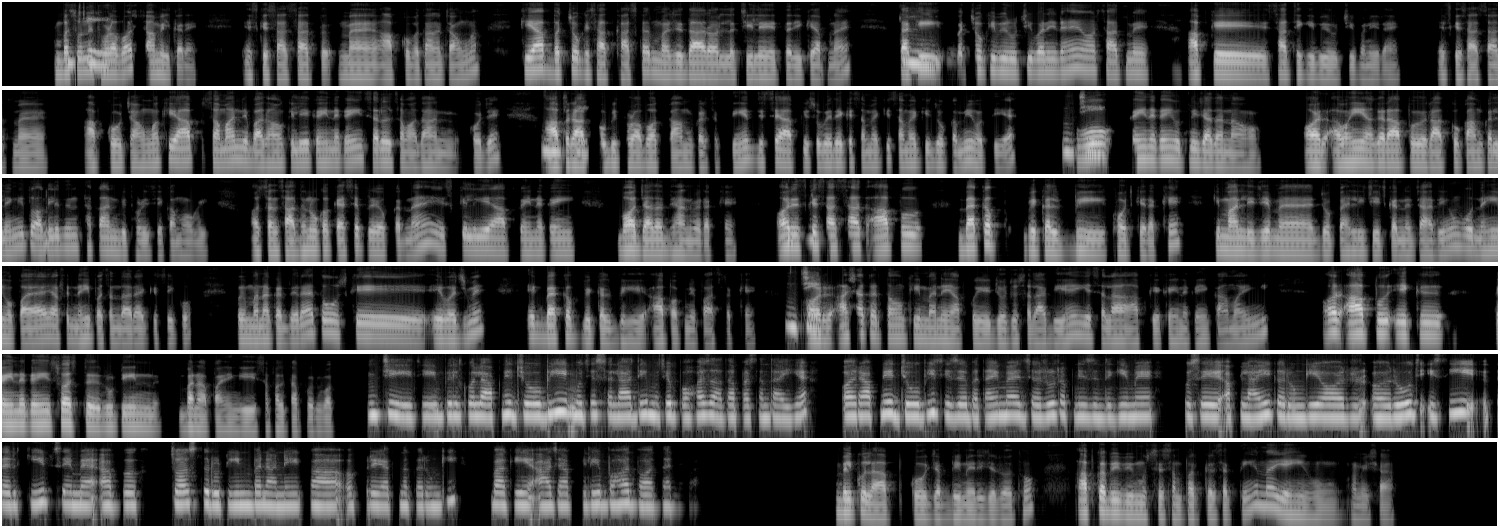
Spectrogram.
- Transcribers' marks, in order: in English: "बैकअप"; in English: "बैकअप"; in English: "रूटीन"; in English: "अप्लाय"; in English: "रूटीन"
- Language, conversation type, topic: Hindi, advice, बच्चों या साथी के साथ साझा स्वस्थ दिनचर्या बनाने में मुझे किन चुनौतियों का सामना करना पड़ रहा है?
